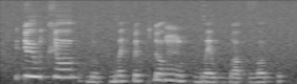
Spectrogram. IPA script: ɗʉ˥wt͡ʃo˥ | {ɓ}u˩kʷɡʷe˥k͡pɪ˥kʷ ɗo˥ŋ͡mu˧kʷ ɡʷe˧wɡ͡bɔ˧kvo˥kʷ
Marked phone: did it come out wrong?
no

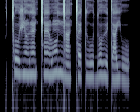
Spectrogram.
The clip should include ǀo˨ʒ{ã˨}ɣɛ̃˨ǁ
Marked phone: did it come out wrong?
yes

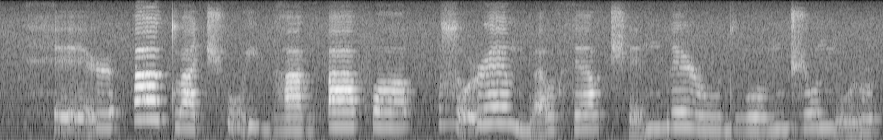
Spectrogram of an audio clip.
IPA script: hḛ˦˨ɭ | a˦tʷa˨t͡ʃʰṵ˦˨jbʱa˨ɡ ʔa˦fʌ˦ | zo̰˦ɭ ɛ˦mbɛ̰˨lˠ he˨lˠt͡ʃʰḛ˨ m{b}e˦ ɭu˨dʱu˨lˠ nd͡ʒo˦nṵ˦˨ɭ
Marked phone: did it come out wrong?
no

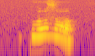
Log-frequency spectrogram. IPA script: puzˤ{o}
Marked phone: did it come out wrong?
no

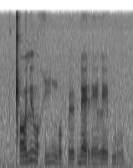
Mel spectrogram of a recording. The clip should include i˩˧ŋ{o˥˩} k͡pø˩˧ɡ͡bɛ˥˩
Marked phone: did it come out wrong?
yes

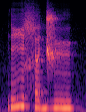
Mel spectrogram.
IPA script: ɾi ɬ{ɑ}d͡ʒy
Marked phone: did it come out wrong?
yes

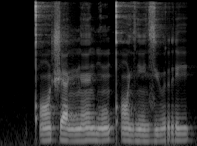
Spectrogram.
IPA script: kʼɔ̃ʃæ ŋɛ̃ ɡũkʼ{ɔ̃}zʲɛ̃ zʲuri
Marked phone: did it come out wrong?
no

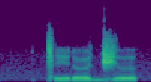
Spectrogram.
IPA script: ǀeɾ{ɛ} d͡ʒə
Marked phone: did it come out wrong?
yes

